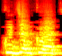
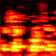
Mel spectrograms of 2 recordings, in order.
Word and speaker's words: Quetzalcoatl: Alors, moi, je prononce Quetzalcoatl, mais c'est la même chose. Oui, alors Quetzalcoatl, c'est du Nahuatl, donc c'est une langue amérindienne, Maya, etc., qui sont les Mayas. Je connais pas la prononciation de ça, je le prononce à la française.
